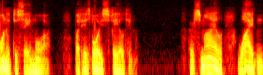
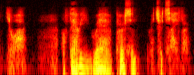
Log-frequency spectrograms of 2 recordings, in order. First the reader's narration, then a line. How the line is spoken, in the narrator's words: she whispered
